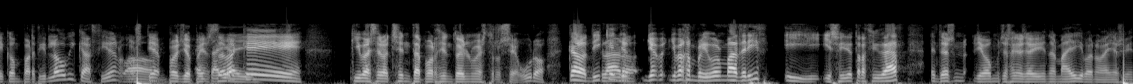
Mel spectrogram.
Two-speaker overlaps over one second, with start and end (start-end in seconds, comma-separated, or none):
1.2-2.6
